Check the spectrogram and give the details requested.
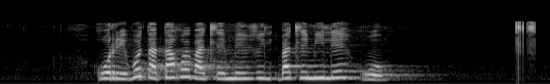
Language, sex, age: Northern Sotho, female, 18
